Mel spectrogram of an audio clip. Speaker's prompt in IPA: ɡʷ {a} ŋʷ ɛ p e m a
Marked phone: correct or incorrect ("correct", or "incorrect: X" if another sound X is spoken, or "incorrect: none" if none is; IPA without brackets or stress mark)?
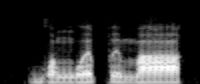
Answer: incorrect: ɑ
